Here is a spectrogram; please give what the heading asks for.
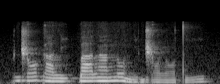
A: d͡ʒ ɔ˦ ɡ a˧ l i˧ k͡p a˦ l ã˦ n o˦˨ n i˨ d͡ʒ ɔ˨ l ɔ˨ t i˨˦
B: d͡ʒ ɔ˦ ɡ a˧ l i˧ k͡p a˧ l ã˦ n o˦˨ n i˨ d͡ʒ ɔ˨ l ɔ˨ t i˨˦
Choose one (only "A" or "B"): A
